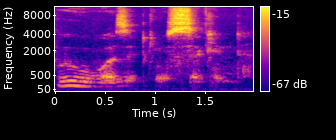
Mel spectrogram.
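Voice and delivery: very soft, half-whispered aside; muttering to oneself. Real, not acted. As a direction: think aloud under your breath. Game master mutters while checking notes.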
